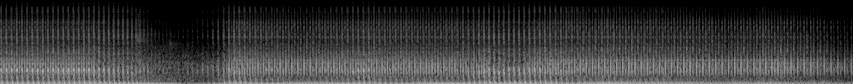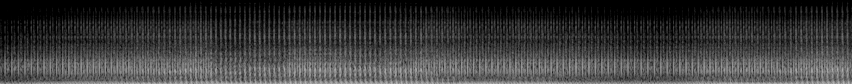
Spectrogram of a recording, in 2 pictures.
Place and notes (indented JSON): {
  "title": "Hálsasveitarvegur, Iceland - Cold wind through garage door",
  "date": "2019-06-05 15:00:00",
  "description": "Cold wind through garage door.",
  "latitude": "64.73",
  "longitude": "-20.94",
  "altitude": "202",
  "timezone": "GMT+1"
}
